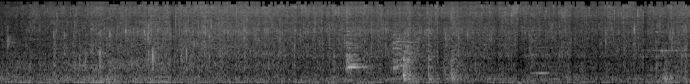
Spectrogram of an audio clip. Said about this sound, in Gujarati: તો બધા ભીંડા આપણે ઉમેરી દઈશું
